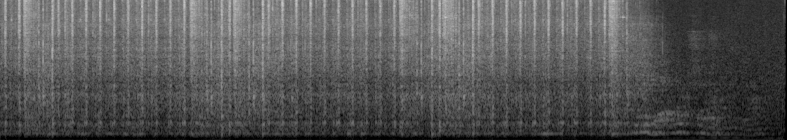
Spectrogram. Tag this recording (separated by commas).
Typewriter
